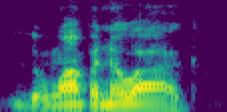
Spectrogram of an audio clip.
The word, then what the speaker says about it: Wampanoag: The Wampanoag, am I pronouncing that correctly? Is that accurate? – That's correct.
